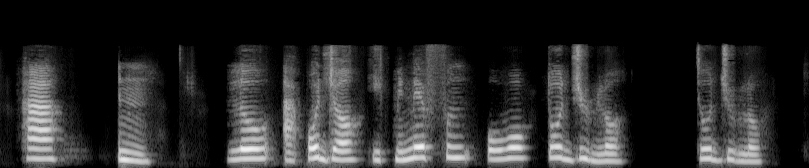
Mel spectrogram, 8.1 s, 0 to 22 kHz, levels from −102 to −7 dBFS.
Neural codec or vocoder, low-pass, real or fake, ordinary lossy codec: codec, 16 kHz, 0.5 kbps, X-Codec, WavLM features, trained on Multilingual LibriSpeech; 7.2 kHz; fake; AAC, 32 kbps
